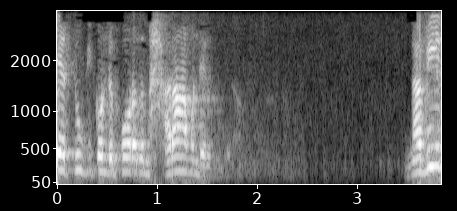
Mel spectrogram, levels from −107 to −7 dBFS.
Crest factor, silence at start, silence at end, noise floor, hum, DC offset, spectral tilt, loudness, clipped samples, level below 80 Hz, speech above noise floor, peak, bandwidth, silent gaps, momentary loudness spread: 18 dB; 0 s; 0 s; -66 dBFS; none; under 0.1%; -9 dB/octave; -16 LUFS; 0.2%; -58 dBFS; 52 dB; 0 dBFS; 4 kHz; none; 9 LU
